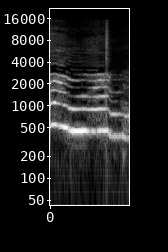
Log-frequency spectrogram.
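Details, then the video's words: Siberian Husky throwing a tantrum, one loud sustained howl that slowly sags in pitch with a clean, rich tone and a brief noisy click near the end. "Siberian Husky tantrums"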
